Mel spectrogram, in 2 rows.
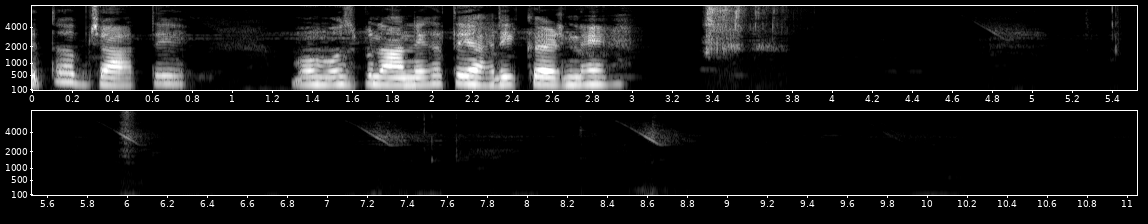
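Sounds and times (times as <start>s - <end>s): small bird chirping: 3.4s - 11.0s.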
